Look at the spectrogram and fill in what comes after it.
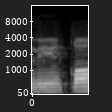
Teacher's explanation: Liqa itu dipanjangkan 4 atau 5 harakat.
